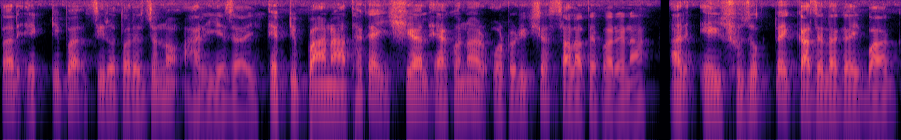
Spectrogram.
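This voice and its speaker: A man's voice: medium pitch, brisk, a little mellow. A man narrating a scripted cartoon fable as storyteller.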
